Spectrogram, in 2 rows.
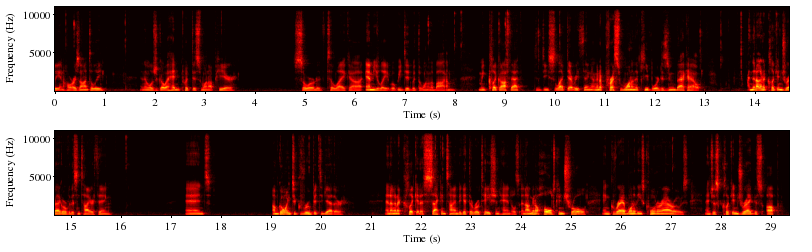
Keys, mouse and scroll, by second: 0.4 click, 1.6-7.9 drag, 8.2 click, 9.1 click, 9.8 middle click, 11.4 1, 13.1 middle click, 14.6-16.5 drag, 20.0 click, 22.6 click, 27.3-29.3 ctrl+drag.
